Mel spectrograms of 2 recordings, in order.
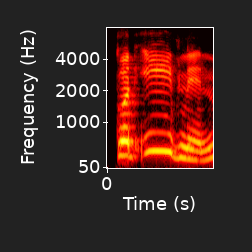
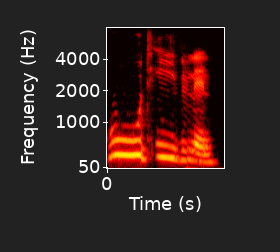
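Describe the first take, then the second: First: The vowel is short. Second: The vowel is long. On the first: The speaker calls it right. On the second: The speaker calls it wrong.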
